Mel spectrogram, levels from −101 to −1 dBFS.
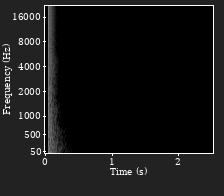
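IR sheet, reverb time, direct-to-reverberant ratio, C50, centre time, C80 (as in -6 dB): no single decay rate, 1.5 dB, 16.5 dB, 8 ms, 23.0 dB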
